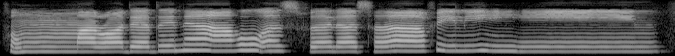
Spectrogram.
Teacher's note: را کو موٹا، زبان پوری اوپر کی طرف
